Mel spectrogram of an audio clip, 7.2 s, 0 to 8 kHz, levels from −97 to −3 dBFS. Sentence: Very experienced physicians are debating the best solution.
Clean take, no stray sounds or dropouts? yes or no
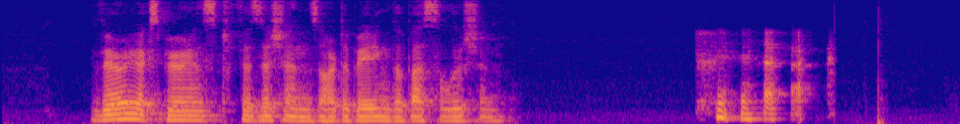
no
